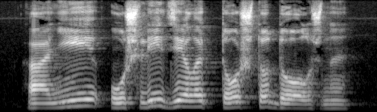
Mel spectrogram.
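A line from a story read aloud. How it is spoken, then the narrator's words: Plain. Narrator (Russian): ответила спутница Эша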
